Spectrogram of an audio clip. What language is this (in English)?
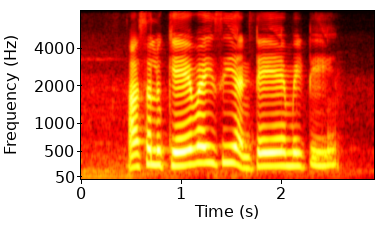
Telugu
